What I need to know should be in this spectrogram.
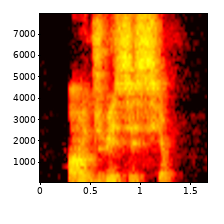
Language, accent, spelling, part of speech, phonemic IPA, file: French, Canada, enduisissions, verb, /ɑ̃.dɥi.zi.sjɔ̃/, LL-Q150 (fra)-enduisissions.wav
- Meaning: first-person plural imperfect subjunctive of enduire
